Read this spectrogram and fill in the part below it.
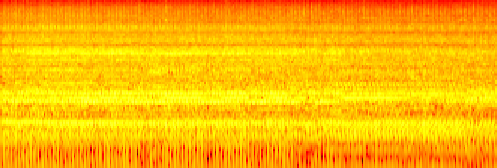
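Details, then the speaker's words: Murray Select lawn tractor single-cylinder engine on a chilly day, after muffler welding and blowing oil out of the muffler, at high throttle: even, steady chug with no hesitation or surging; muffler and engine sound good. "muffler sounds good engine sounds good doesn't hesitate or surge at all"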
